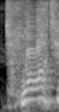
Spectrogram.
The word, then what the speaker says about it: twat: Twat is not a swear word. Twat is a rejected Teletubby. It is twat. It rhymes twat. With hat. It rhymes with cat.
